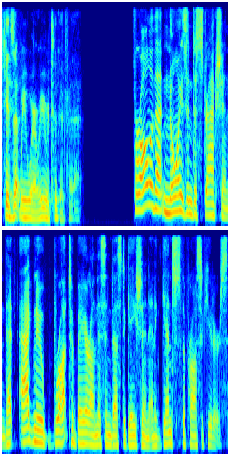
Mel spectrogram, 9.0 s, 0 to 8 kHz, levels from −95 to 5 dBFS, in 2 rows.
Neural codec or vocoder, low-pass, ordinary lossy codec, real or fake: none; 7.2 kHz; MP3, 64 kbps; real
